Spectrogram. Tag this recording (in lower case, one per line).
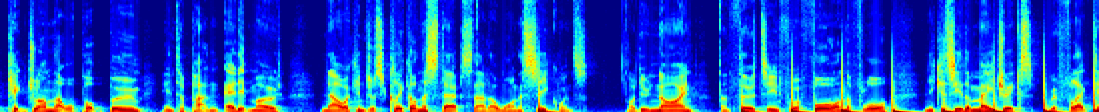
drum machine
speech
musical instrument
music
